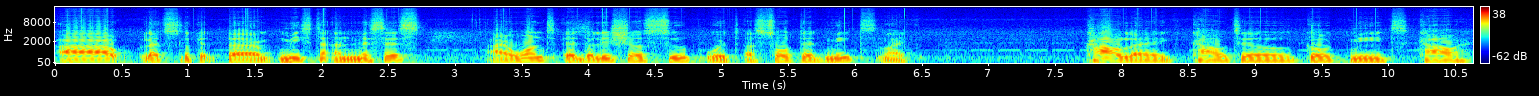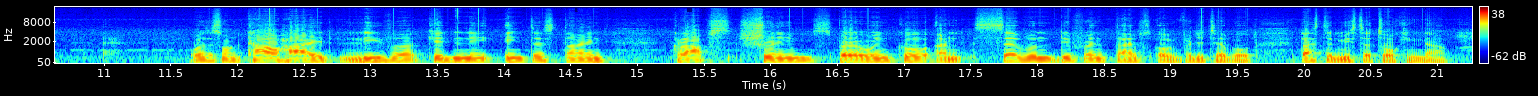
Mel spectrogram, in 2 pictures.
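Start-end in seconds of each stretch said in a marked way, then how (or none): none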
